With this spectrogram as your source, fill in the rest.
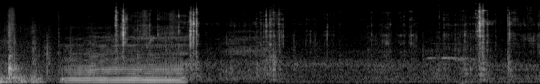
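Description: Metallic jingling of keys on a ring, including a Ford key for a 1959 Ford F250, a few short bright rattles, with a steady low hum in the first couple of seconds and quieter clinks after.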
